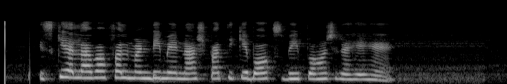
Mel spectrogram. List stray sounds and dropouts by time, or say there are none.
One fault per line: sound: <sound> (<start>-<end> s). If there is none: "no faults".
no faults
